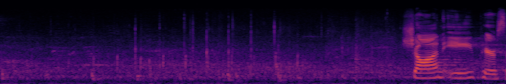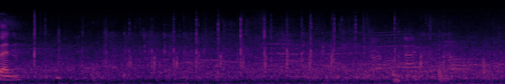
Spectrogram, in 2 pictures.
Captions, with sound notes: Iridian Juarez. (audience applauding) Shawn E. Pearson. (audience applauding)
